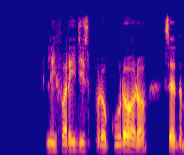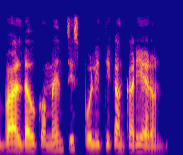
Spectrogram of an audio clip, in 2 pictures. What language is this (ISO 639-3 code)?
epo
